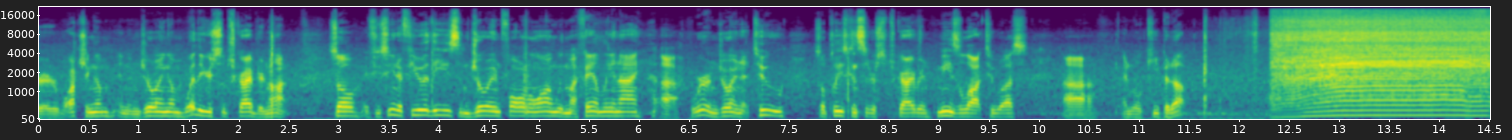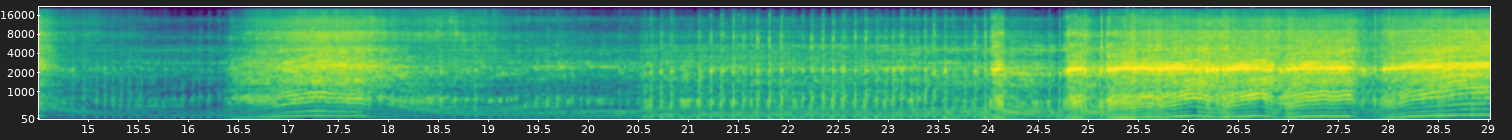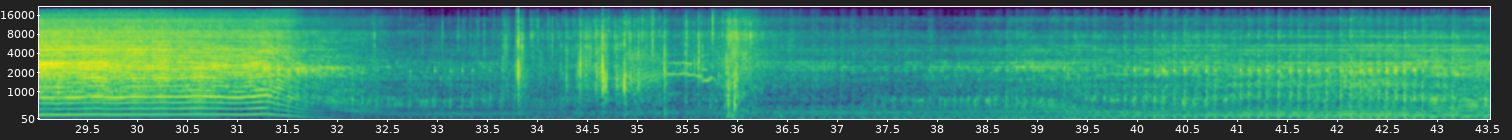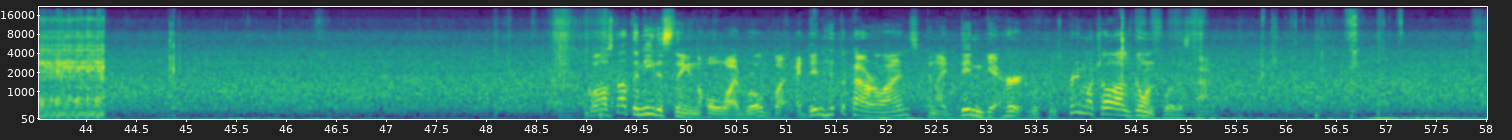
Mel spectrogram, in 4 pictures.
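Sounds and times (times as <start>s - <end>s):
sharp cracks: 11.6s - 44.2s
chainsaw revving and cutting wood: 12.1s - 44.3s, 49.0s - 56.0s
chainsaw idling: 12.3s - 44.2s, 49.0s - 55.5s.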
